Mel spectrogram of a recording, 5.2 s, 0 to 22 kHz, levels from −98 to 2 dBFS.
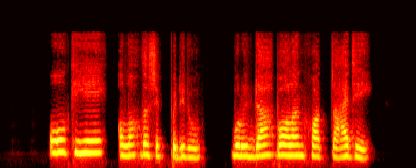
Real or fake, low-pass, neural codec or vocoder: fake; 10.8 kHz; codec, 16 kHz in and 24 kHz out, 0.4 kbps, LongCat-Audio-Codec, fine tuned four codebook decoder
